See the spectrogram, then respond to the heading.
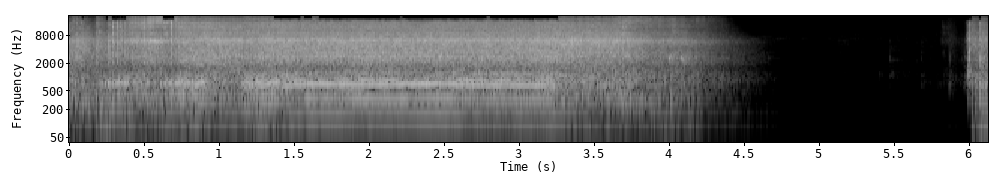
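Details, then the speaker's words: Stihl MS250 two-stroke chainsaw just after carburetor and fuel line replacement, first start: revs, then a low burbling idle that sags and dies within seconds; idle set too low. "h all right so it's running but it's uh needs idled up a little bit"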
